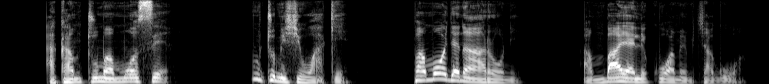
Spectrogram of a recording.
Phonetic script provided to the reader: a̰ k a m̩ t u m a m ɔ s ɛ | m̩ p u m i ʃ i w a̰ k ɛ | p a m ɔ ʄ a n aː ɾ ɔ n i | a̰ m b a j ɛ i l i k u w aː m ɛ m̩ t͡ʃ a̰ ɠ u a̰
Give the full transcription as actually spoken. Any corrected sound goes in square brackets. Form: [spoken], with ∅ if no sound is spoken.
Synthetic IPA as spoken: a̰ k a m̩ t u m a m ɔ s ɛ | m̩ [t] u m i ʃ i w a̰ k ɛ | p a m ɔ ʄ a n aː ɾ ɔ n i | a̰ m b a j ɛ [a] l i k u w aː m ɛ m̩ t͡ʃ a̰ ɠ u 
